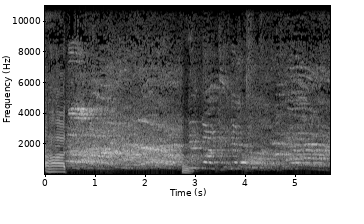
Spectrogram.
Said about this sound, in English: you can hear some of the crowd screaming.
